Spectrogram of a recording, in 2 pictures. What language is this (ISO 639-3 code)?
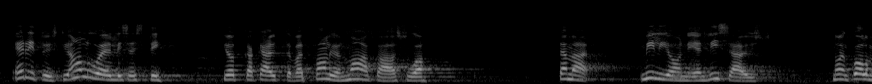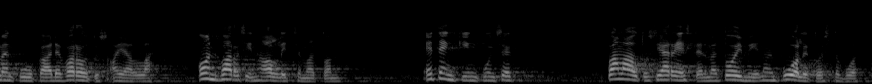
fin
